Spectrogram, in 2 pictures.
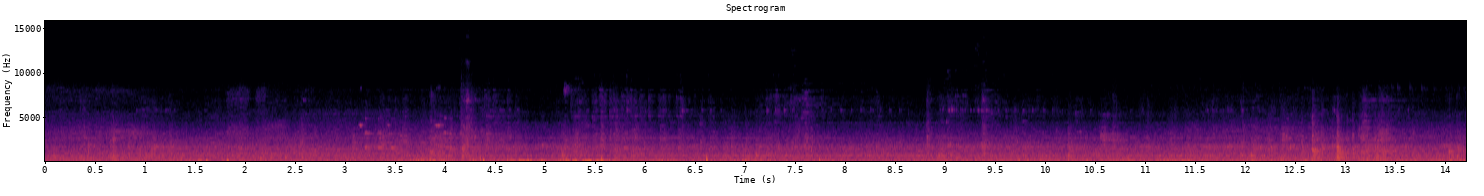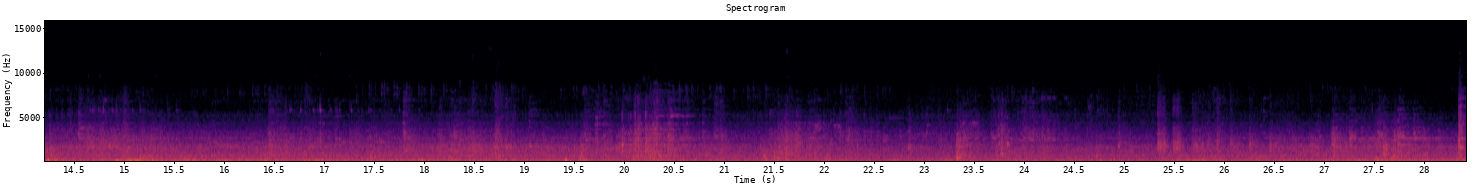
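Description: Passenger coaches of a departing train rolling slowly past: a steady rolling noise from the wheels on the rails, with scattered clicks and knocks as the wheels pass over the track.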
